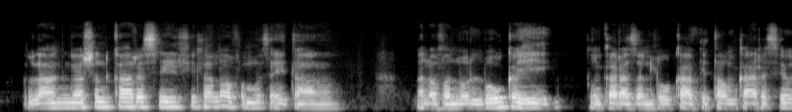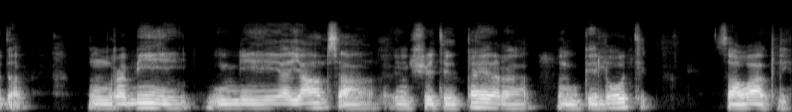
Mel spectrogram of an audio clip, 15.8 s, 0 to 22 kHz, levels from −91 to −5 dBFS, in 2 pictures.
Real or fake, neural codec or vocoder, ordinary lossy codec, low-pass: fake; codec, 44.1 kHz, 7.8 kbps, Pupu-Codec; none; 10.8 kHz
